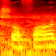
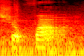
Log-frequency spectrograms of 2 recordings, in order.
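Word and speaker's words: Chopard: A lot of people say Chauffard but it's not Chauffard or Chauffard, it's Chauffard. The D is silent and this is really nice.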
